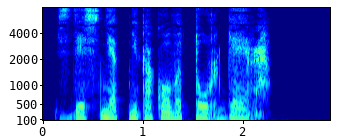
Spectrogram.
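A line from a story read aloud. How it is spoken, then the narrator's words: Hissed, attacker. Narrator (Russian): прошипел нападавший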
